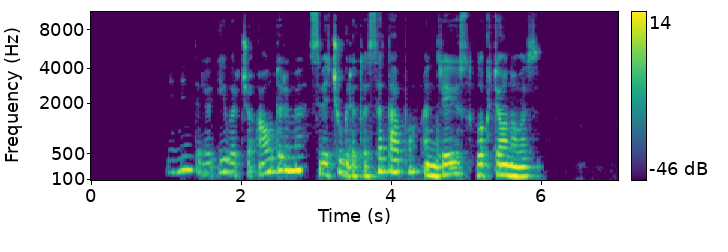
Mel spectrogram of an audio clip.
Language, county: Lithuanian, Vilnius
